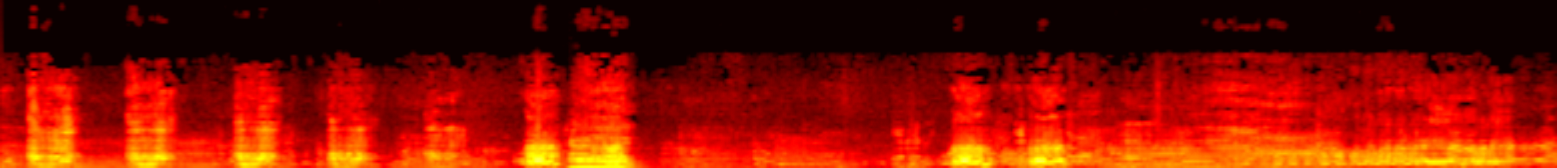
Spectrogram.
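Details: Several sea lions barking in a quick series of short, harmonic honks at the start, then quieter overlapping moans and drawn-out, wavering calls blending into a steady chorus of the group.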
